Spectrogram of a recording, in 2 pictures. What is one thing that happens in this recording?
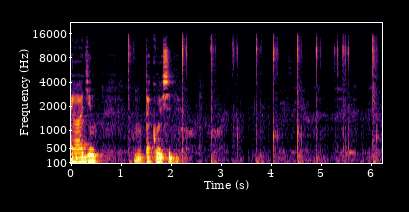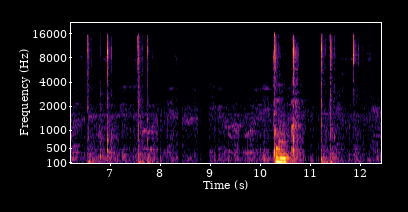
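Keyboard keys click in quick, uneven taps.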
